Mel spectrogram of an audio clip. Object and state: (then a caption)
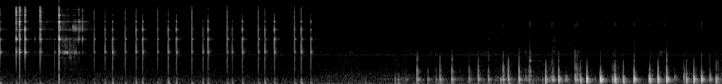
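Glass candle jar with cork lid. Long metal nail caps tap and scratch a clear glass candle jar with a thick cork lid and paper label. First comes a run of bright, clinking glass taps with short high ringing. Then a quieter pause gives way to faster, duller, low-pitched knocks on the cork top.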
